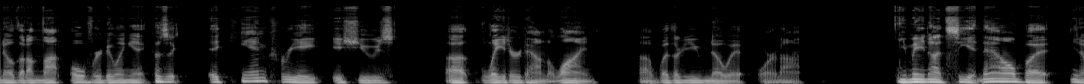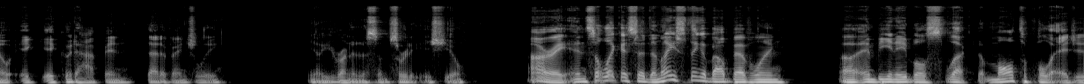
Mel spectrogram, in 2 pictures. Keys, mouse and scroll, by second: 0.9-1.4 middle drag, 2.6-3.2 middle drag, 12.1-12.4 middle drag, 13.5 shift+middle drag, 14.4-15.0 shift+middle drag, 15.3 shift+middle drag, 15.9-16.3 shift+middle drag, 16.8-17.2 middle drag, 20.1 shift+click, 21.3-21.6 shift+middle drag.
